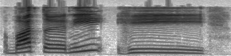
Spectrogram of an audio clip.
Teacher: नून को नहीं खींचना क्योंकि यहाँ खाली जेर है। बात नी ही, नून को छोटा पढ़ेंगे और ही को खींचेंगे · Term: खड़ी जेर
